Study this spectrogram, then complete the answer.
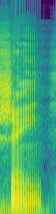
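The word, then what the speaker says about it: Schoen: I don't remember his first name, but his last name is probably pronounced Shane, but it's S C H O E N.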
